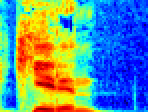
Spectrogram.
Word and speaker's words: Келин: России при ОБСЕ Килин говорит... Так, подождите, нет, подождите, какой России при ОБСЕ? Нет, все правильно. А постпред России при ОБСЕ Андрей Келин.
